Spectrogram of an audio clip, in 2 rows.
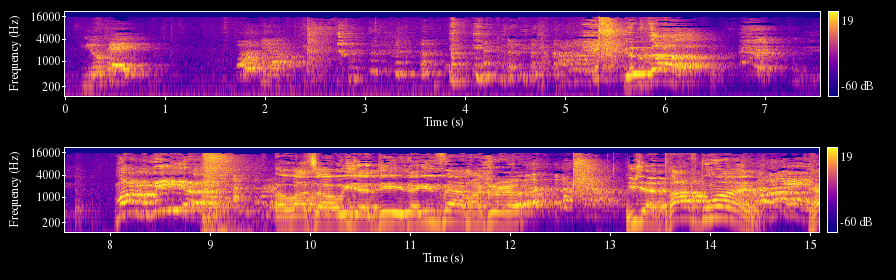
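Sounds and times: people laughing: 2.5s - 7.8s, 8.9s - 10.2s, 11.1s - 15.0s
hand slap: 5.3s - 5.6s, 12.6s - 13.1s.

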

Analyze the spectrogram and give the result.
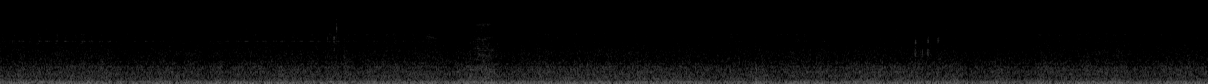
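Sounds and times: pencil scratching on paper: 0.0s - 8.4s, 9.7s - 12.0s
steady low hum: 0.0s - 12.0s.

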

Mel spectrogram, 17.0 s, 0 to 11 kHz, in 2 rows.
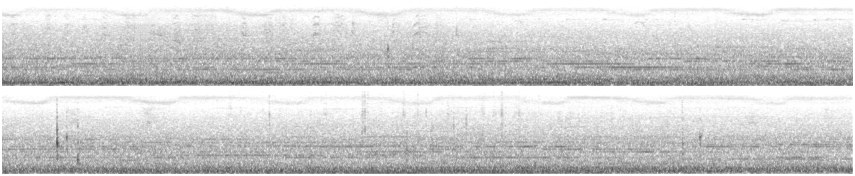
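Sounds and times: faint steady hum: 0.0s - 17.0s
low outdoor rumble: 0.0s - 17.0s.

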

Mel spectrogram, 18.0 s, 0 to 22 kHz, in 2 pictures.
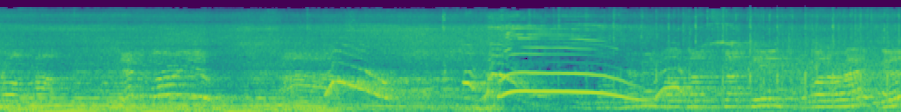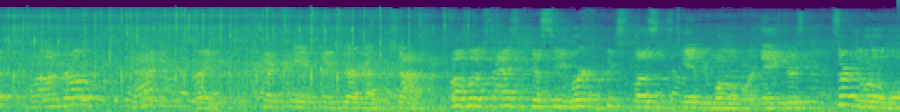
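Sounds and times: low rumble: 0.0s - 6.2s
performers shouting: 2.8s - 11.5s.

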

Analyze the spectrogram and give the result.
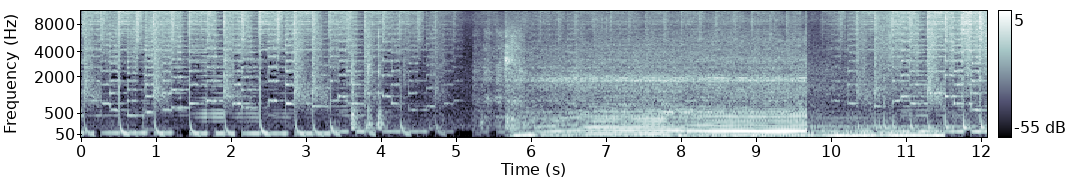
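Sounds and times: music: 0.0s - 12.0s
car engine running: 5.3s - 12.0s.

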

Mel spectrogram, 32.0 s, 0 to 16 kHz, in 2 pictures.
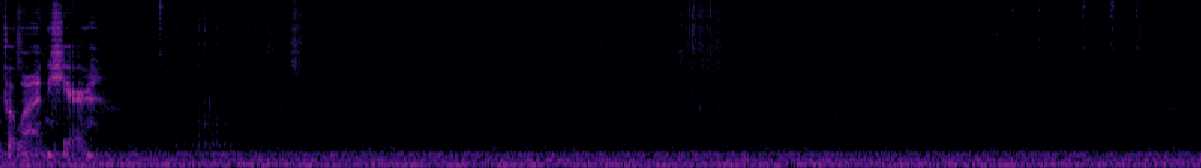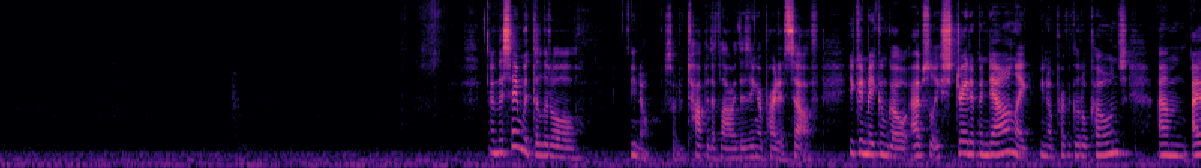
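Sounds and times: low background rumble: 0.0s - 32.0s.

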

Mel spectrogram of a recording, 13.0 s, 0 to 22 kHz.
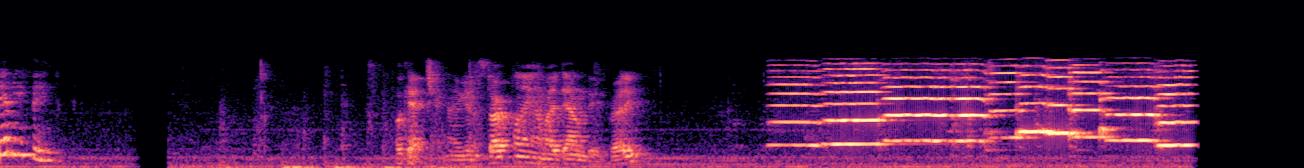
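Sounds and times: solo violin melody: 7.6s - 12.0s.

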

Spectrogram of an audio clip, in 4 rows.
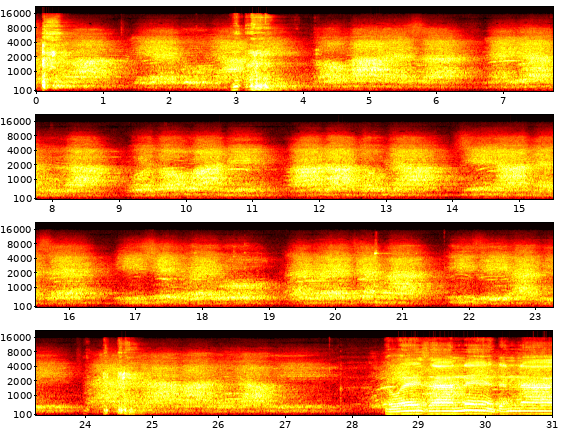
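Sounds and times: group chanting in unison: 0.0s - 31.0s.

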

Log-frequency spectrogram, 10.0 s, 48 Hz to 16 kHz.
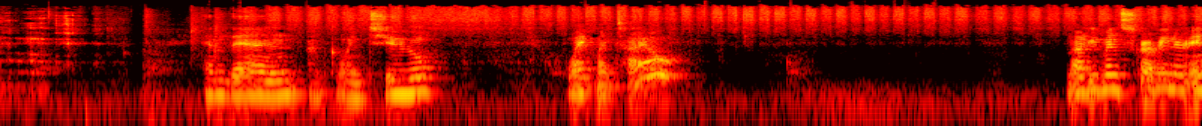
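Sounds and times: cloth rubbing on ceramic tile: 1.8s - 10.0s.

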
